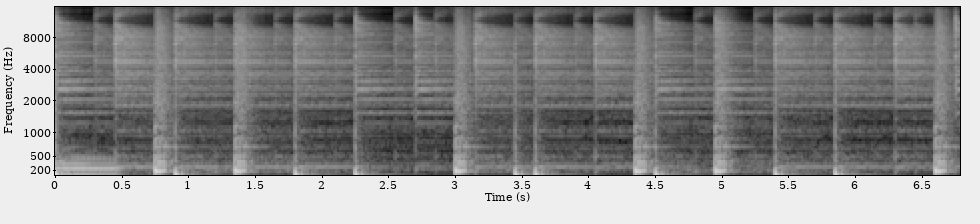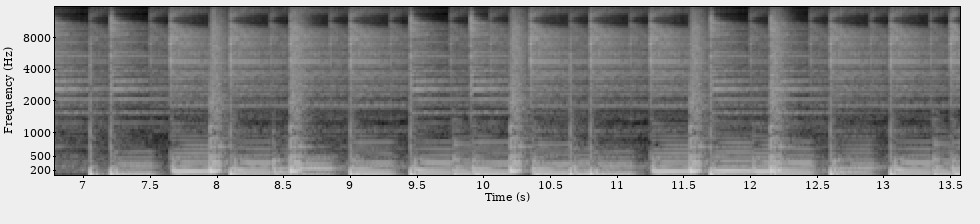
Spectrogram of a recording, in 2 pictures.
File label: jazz; Mutually Assured Destruction; StudioFreresChasseurs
